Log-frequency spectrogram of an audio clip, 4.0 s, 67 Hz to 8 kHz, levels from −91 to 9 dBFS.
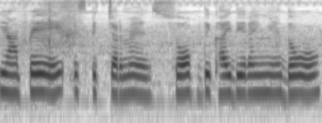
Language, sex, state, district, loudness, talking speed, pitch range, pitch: Hindi, female, Uttar Pradesh, Etah, -22 LUFS, 165 wpm, 210-220 Hz, 215 Hz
